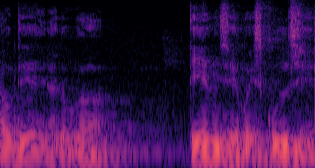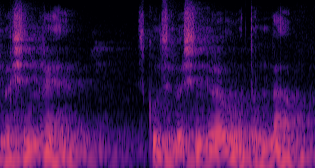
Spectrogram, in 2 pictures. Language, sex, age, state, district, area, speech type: Manipuri, male, 18-30, Manipur, Kakching, rural, spontaneous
